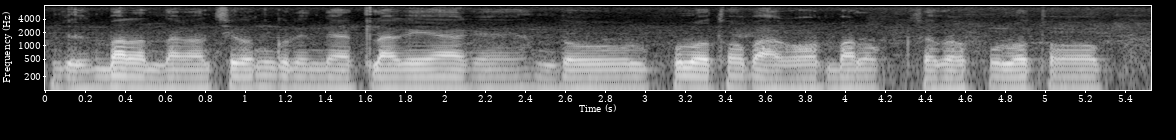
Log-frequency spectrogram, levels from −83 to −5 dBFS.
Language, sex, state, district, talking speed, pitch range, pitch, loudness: Chakma, male, Tripura, Unakoti, 165 wpm, 95-100 Hz, 100 Hz, -19 LUFS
